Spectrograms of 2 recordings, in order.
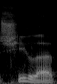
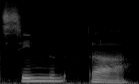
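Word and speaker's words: Silla: Which I've always pronounced it Sheila, but maybe is it Sinla? Yeah, that's the correct pronunciation. Sinra. Sinra. Even though it's Sila. Interesting.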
